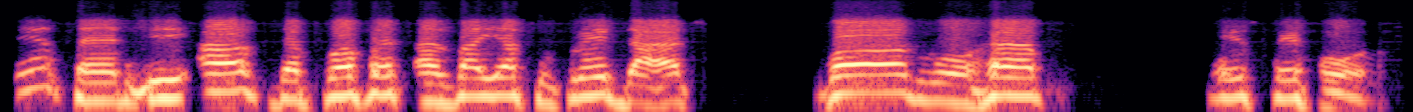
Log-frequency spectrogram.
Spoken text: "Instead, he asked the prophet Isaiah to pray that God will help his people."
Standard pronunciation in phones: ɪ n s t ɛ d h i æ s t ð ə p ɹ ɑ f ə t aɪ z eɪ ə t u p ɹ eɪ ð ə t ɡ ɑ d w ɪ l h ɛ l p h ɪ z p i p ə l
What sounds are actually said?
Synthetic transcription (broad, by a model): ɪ n s t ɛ d h i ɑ s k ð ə p ɹ ɑ f ə t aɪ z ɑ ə t u p ɹ eɪ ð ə t ɡ ɑ d w ɪ l h ɛ l p h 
